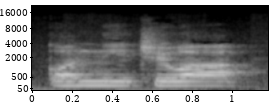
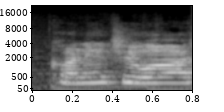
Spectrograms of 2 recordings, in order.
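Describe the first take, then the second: First: The pitch stays level across the whole word. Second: The pitch moves up and down across the word. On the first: The speaker calls it right. "Japanese tone is flat. You need to go" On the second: The speaker calls it wrong. "no, that's not how you say it"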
